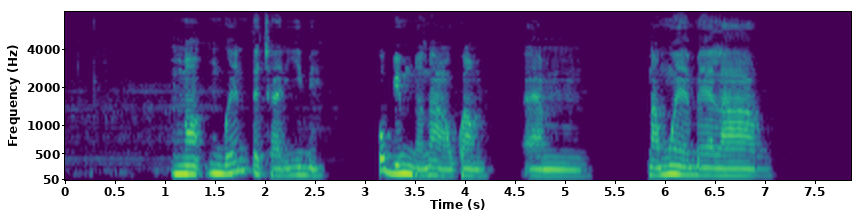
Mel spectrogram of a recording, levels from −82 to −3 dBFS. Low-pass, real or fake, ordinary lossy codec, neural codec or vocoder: none; real; none; none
